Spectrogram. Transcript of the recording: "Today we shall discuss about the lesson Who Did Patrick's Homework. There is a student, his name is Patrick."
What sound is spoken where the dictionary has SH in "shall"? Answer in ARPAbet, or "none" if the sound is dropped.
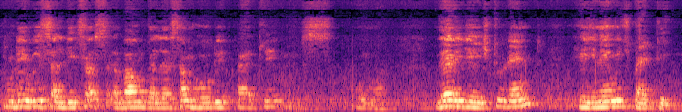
S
